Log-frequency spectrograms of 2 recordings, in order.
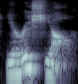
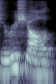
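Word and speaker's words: urushiol: so we have this thing called um uh it's spelled u r u h i r l yusal it's a toxin that's found in the poison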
